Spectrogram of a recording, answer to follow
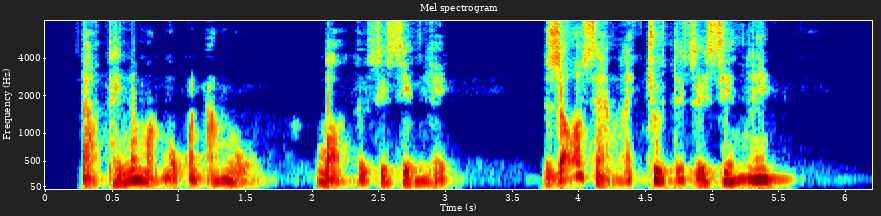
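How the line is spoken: Trembling voice. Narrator (Vietnamese): Hùng nói bằng giọng run rẩy

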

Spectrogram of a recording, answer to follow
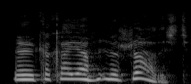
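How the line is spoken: Sighing. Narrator (Russian): вздохнул я

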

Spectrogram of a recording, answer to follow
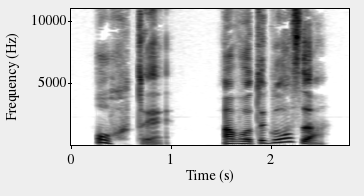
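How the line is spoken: Joyful discovery. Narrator (Russian): радостно поделился своим открытием Нарп

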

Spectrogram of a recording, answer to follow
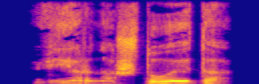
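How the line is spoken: Almost angry hiss. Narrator (Russian): Прошипел почти зло

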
